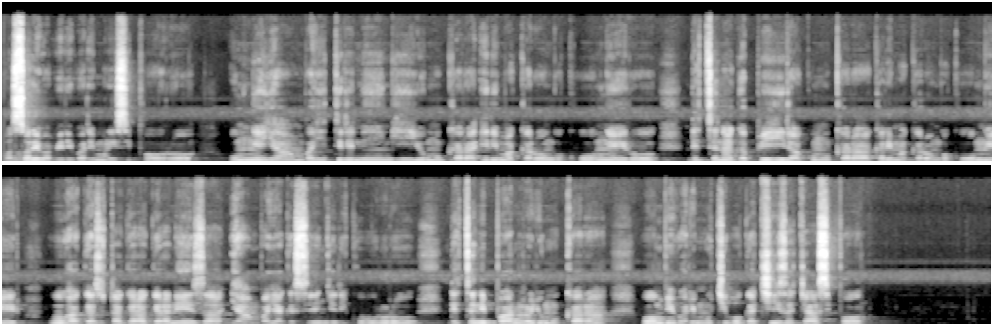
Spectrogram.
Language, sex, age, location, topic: Kinyarwanda, male, 25-35, Huye, health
